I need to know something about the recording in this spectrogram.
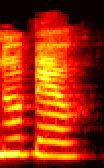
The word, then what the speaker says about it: Nobel: você costuma pronunciar o nobel nobel é uma palavra oxítona tá em inglês eu acho que ela é nobel se eu não me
